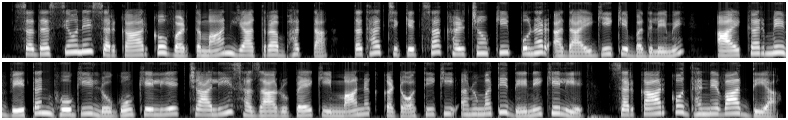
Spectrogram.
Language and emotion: Hindi, neutral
